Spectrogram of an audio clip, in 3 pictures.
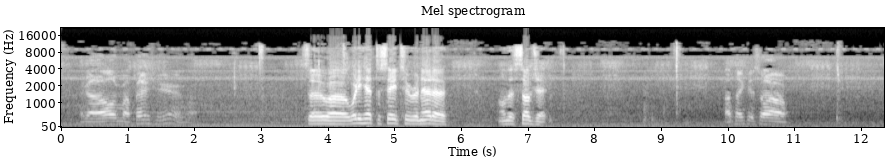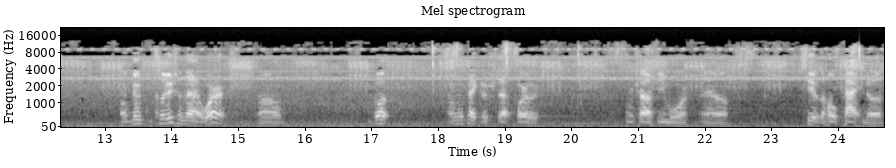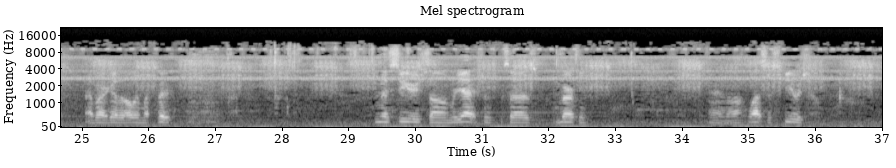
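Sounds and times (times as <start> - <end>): low background rumble and hiss: 0.0 - 37.0.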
